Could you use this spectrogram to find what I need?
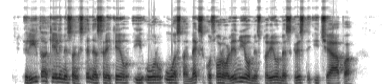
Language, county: Lithuanian, Marijampolė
